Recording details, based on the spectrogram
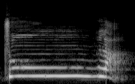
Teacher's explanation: make sure you hold the first tone high and level before dropping sharply for the second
